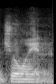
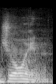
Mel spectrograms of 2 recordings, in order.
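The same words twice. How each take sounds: The two takes are said the same way.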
